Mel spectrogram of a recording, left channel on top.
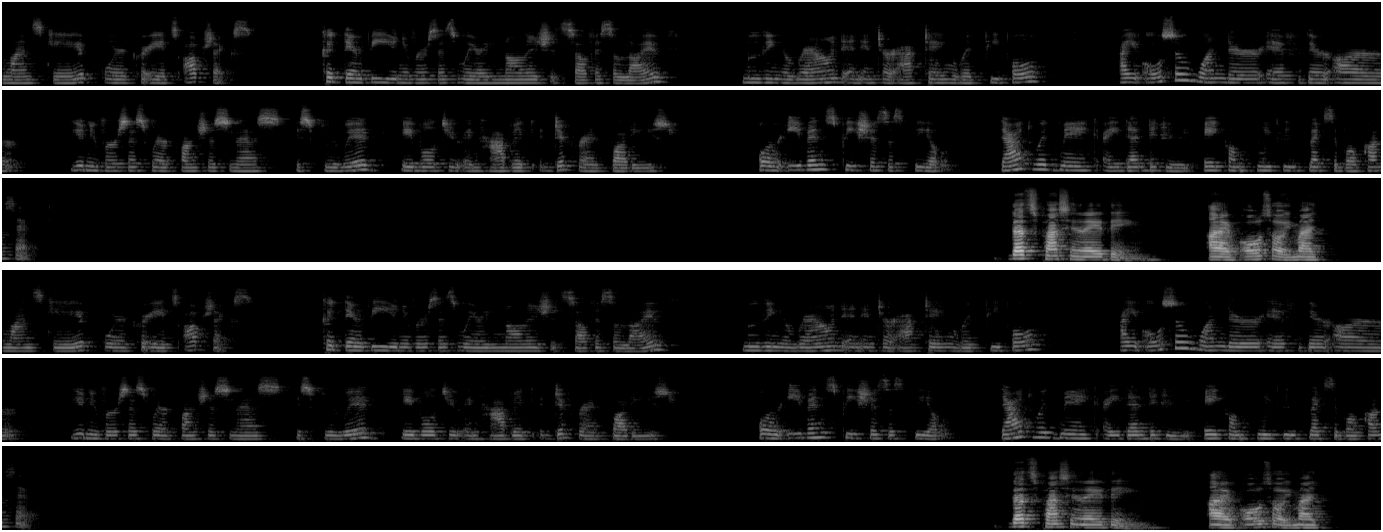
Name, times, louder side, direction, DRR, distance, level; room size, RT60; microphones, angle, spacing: voice 1, 0.0-2.5 3.2-6.8 7.4-10.4 11.2-13.9 14.5-20.5 21.4-23.3 23.8-27.8, left 2 dB, 45° left, 3 dB, 3.2 m, -42 dB
voice 2, 37.6-39.1 39.6-40.7, left 3 dB, 75° left, 6 dB, 2.2 m, -29 dB
16.5 x 5.6 x 9.3 m, 0.38 s
head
